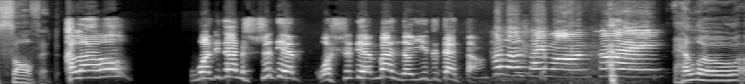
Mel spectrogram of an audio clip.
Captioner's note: speaking Mandarin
